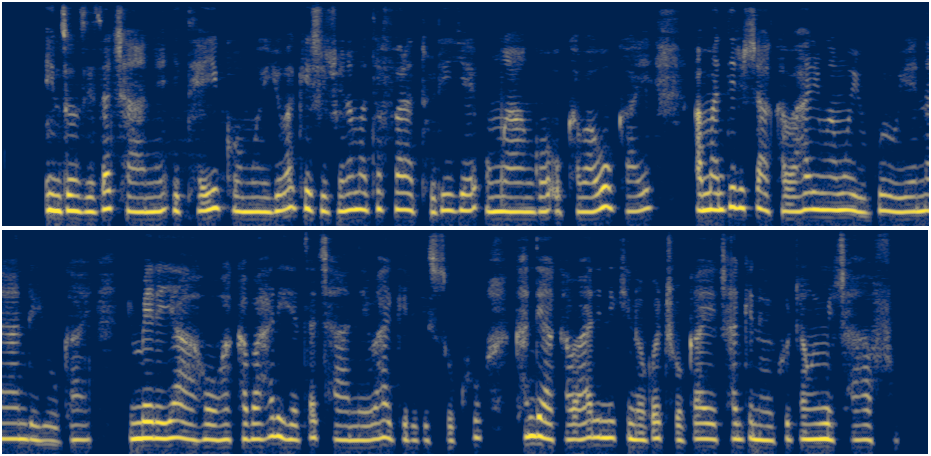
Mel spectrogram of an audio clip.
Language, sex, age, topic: Rundi, female, 18-24, education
